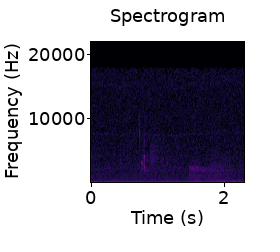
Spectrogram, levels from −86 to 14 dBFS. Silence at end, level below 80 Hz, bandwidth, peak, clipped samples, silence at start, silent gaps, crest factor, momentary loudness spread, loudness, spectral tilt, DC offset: 0 s; -64 dBFS; 18 kHz; -34 dBFS; under 0.1%; 0 s; none; 24 dB; 3 LU; -57 LUFS; -2.5 dB/octave; under 0.1%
